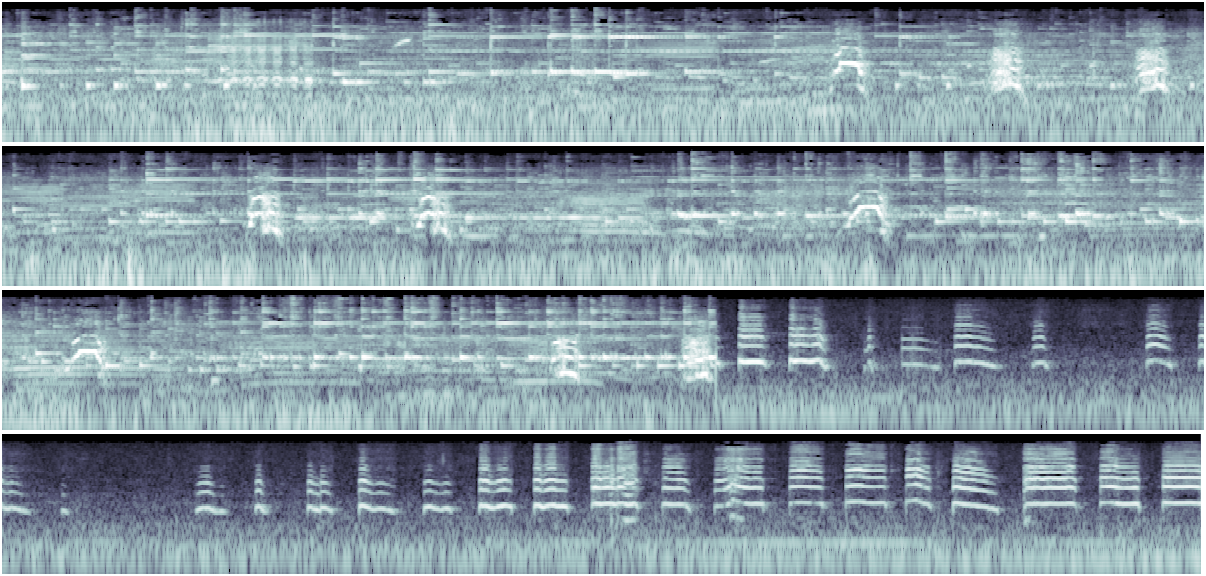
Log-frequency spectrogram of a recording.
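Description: A large flock of sheep bleating over one another, with the steady ringing of bells worn by the flock. About two-thirds of the way through the sound cuts off, and a quieter run of short, high chirping calls follows, a few a second, getting denser near the end.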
